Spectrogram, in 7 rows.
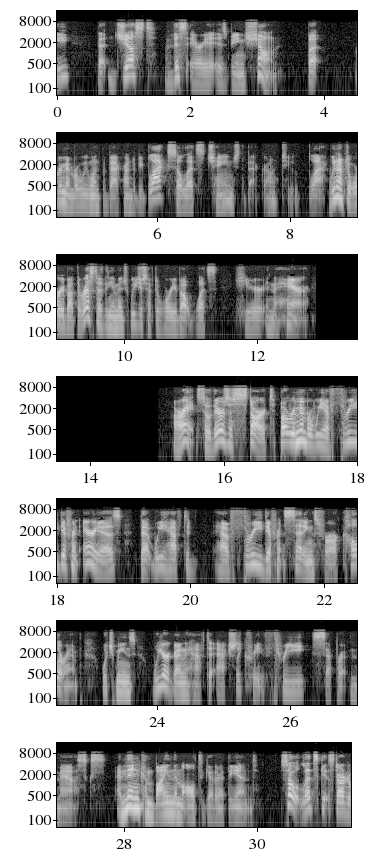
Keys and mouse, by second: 0.1 middle click, 5.5 click, 7.5 click, 13.0 a, 13.1 s, 13.3 click, 13.5 click, 13.7 click, 14.0 click, 14.9 middle click, 15.8 middle click, 20.7 click.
